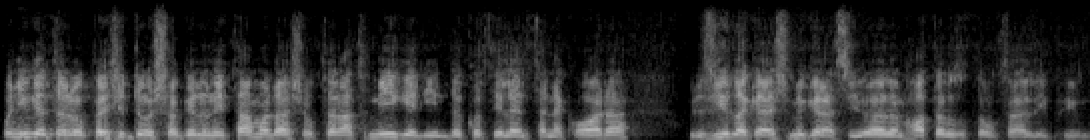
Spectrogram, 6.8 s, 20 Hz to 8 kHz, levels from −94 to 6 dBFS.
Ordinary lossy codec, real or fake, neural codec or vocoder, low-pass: none; fake; codec, 16 kHz, 0.4 kbps, LongCat-Audio-Codec; none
